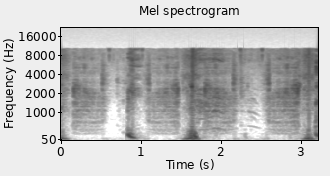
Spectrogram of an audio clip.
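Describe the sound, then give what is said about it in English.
A fart sound played in reverse: low, rumbling blasts that swell in rather than trailing off, about three short bursts separated by brief pauses, fairly loud with no talking over it. “The fart forwards and backwards sounds the exact same.”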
